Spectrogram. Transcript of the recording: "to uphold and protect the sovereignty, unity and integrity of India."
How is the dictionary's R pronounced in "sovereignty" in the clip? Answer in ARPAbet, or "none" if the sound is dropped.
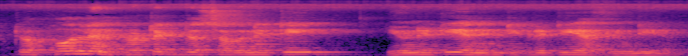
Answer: none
